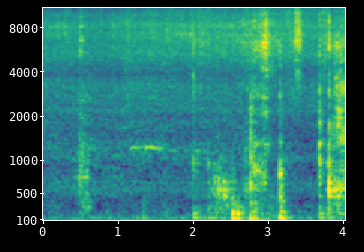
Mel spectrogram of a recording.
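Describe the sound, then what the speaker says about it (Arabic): Food being sautéed in butter in a pan while a utensil stirs it, with a soft sizzle under a few close scraping knocks that grow busier toward the end. "نشوح كده في الزبدة"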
